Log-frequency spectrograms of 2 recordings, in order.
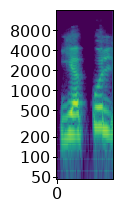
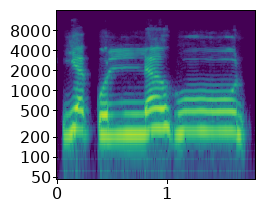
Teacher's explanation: ادغام ہو رہا ہے لیکن غنہ بھی نہیں ہو رہا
